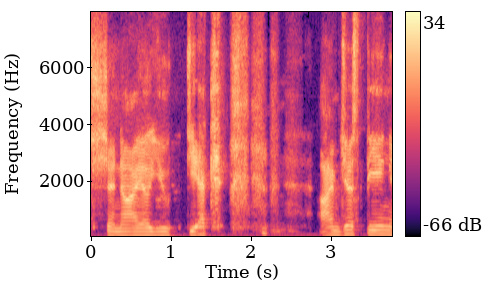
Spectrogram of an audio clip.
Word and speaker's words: Shania: I know it's pronounced Shania, you dick.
